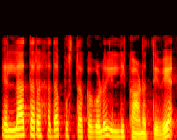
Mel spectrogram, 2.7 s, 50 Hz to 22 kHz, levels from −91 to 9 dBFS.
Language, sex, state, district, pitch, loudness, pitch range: Kannada, female, Karnataka, Bangalore, 170 Hz, -18 LUFS, 155-185 Hz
